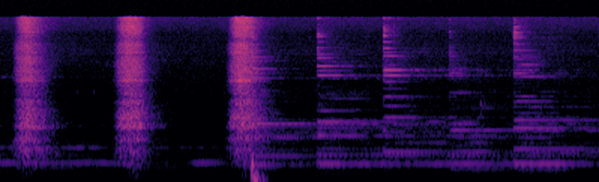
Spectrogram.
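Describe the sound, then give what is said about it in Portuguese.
Soft, airy breaths during a guided breathing exercise, with a few quiet separate breaths drawn and released. They are faint and short, and no one speaks over them. “Então você inspira, segura e solta.”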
